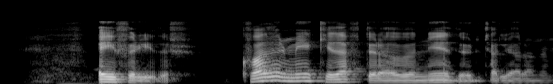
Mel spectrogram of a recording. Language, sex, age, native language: Icelandic, male, 14, Icelandic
